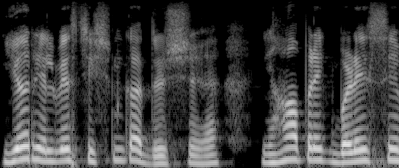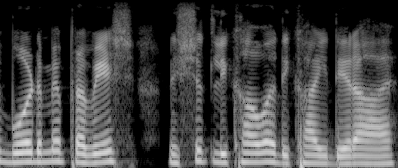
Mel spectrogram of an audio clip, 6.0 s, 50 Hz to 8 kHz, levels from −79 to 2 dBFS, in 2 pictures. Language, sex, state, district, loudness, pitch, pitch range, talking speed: Hindi, male, Jharkhand, Ranchi, -15 LUFS, 165 Hz, 140-190 Hz, 210 wpm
